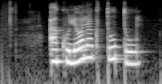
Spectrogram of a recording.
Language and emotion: Russian, neutral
